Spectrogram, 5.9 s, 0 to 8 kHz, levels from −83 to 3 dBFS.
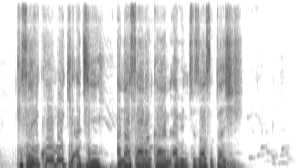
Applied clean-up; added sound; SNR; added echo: classical method WPE with log-MMSE.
